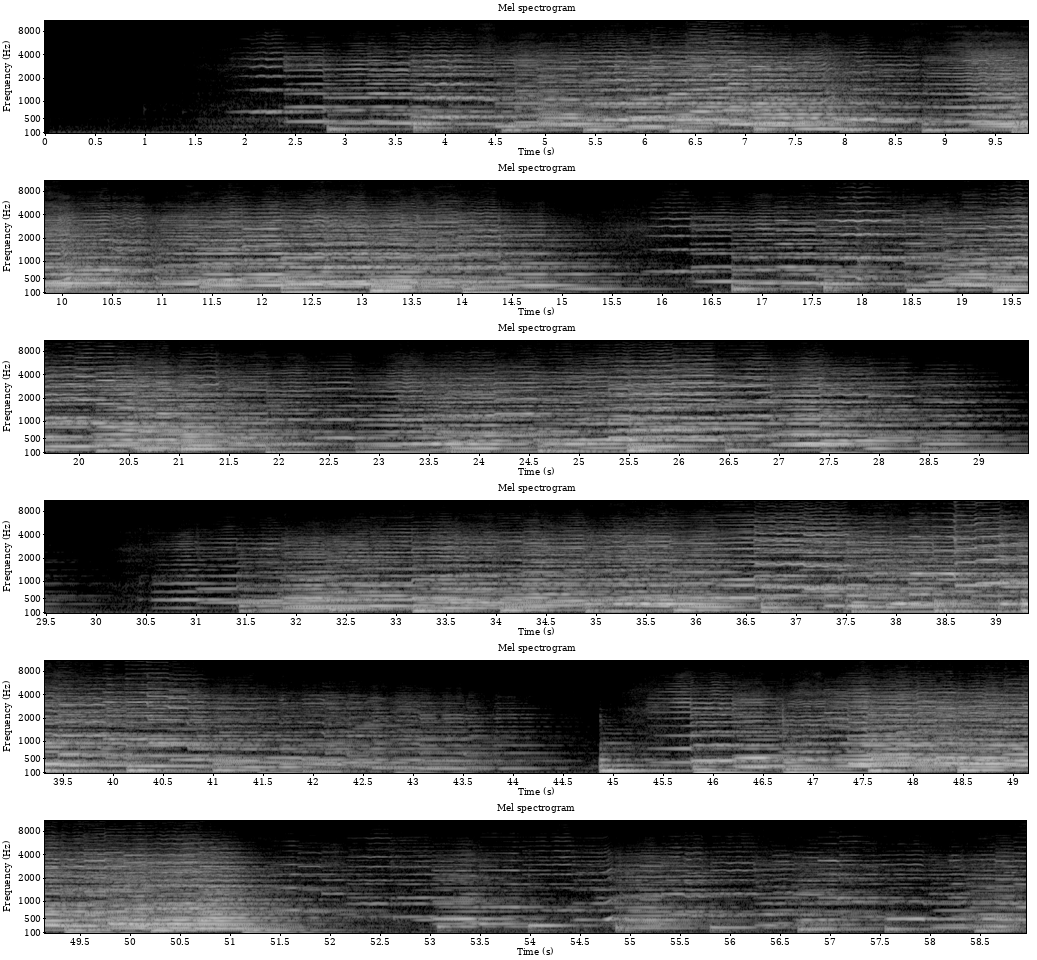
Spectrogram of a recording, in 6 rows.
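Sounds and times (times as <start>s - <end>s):
string quintet in F major: 1.8s - 58.9s.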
